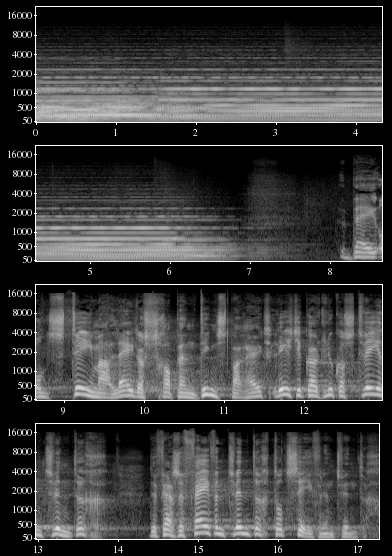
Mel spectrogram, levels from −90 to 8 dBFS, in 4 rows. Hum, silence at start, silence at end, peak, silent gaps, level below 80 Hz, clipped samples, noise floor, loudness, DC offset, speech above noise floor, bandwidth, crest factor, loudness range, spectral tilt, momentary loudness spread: none; 0 s; 0 s; -4 dBFS; none; -46 dBFS; under 0.1%; -59 dBFS; -19 LUFS; under 0.1%; 41 dB; 17.5 kHz; 16 dB; 6 LU; -4.5 dB/octave; 8 LU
